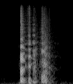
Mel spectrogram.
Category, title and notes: Sound effects > Other
spell lightning a
17 - Weak Lightning Spells Foleyed with a H6 Zoom Recorder, edited in ProTools
lightning, weak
